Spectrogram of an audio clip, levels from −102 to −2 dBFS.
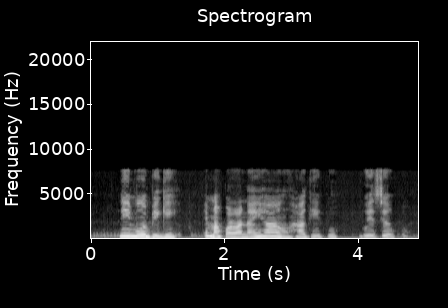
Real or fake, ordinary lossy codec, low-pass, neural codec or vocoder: fake; none; none; codec, 16 kHz, 4 kbps, FunCodec, trained on Chinese and English, 50 frames a second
